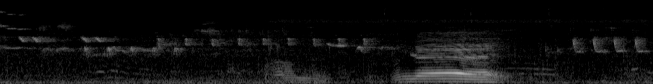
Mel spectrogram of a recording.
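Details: Village red cow mooing while eating grass contentedly alongside another cow: a short harmonic moo near 3 seconds, then a louder, longer moo around 4 to 5 seconds, with repeated bird chirps throughout.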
